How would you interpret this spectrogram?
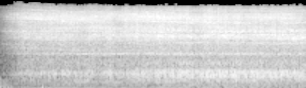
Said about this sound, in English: This saw just cuts steel.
